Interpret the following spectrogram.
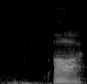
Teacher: even if you pronounce the sound ah in Russian, you kind of change it along the way. So the tongue position changes a little bit. And that's what we don't notice normally.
